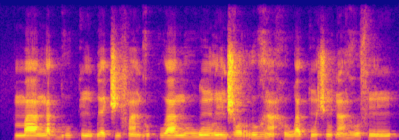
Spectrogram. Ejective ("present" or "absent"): absent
